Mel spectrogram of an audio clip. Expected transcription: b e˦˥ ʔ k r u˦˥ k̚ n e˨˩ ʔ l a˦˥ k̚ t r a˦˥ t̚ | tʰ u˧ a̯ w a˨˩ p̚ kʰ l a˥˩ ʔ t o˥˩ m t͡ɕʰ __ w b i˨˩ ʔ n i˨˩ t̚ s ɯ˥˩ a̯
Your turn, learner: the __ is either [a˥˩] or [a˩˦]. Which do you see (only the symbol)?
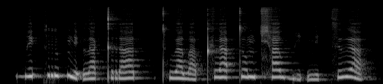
a˥˩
